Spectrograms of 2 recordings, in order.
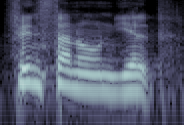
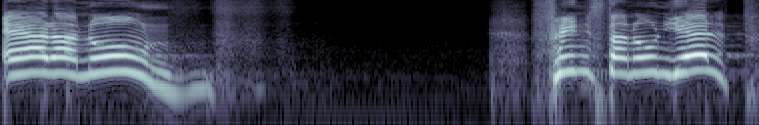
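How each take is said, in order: First: Softer, lower recollection of the shout; soft echo of a cry. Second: Higher, louder, slow cry into nothing; retold shout. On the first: Retold or imitated. Preacher recalling the woman's cry, quiet and low. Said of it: "skreg ud og råbte". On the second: Desperate woman calling out on a field, retold shout. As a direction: call out slowly into the empty field, half re-enacted. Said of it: "råber bare".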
